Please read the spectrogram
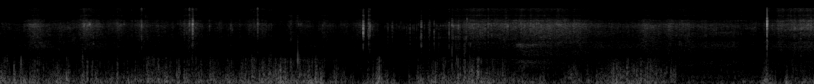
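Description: Rustling and crackling of leafy daikon radish tops and soil as a hand reaches in among the plants and pulls a radish from the ground, over a low rumble.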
